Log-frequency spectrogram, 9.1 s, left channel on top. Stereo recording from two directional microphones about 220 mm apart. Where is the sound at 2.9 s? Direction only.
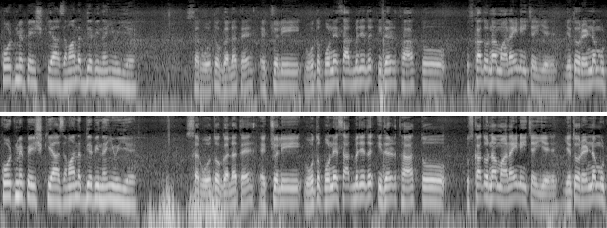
55° right (ahead or behind).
